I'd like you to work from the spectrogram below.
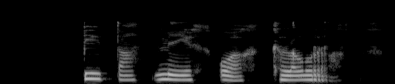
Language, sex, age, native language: Icelandic, male, 6, Icelandic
